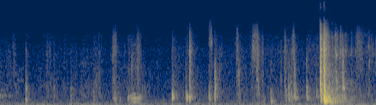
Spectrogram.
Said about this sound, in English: Now, this may look like an ordinary door to you, but observe. You open the door. Not this door, that door. Clever.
